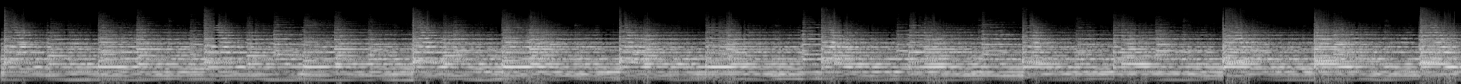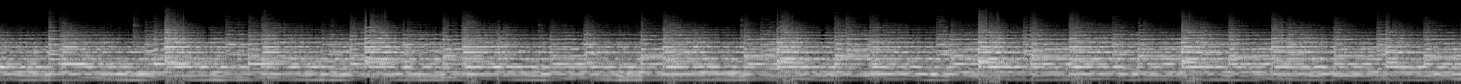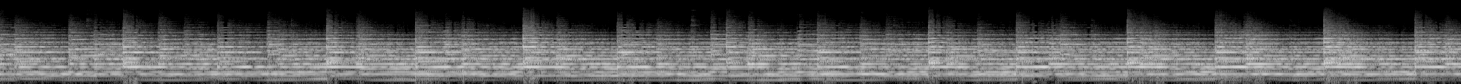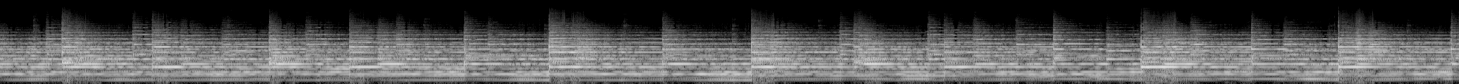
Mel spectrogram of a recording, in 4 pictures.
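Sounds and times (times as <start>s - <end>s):
bells ringing: 0.0s - 58.4s.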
